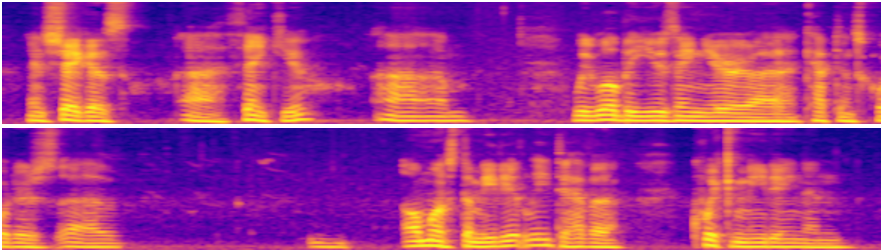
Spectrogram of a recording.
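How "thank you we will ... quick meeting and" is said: ordinary talk, nothing marked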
